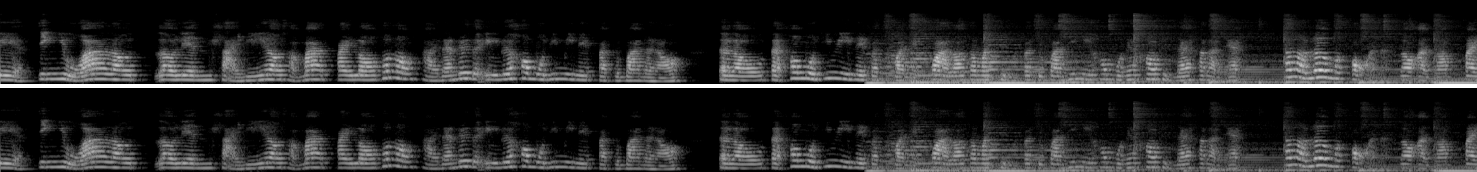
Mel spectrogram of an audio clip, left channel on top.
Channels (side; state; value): right; quieter; 5.0 dB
